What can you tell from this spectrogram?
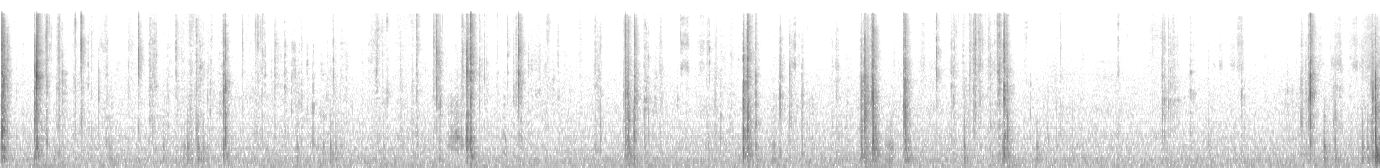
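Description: Faint, irregular clicks and snaps of glossy Panini Mosaic basketball cards being flipped through one after another in the hands, card sliding off card.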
